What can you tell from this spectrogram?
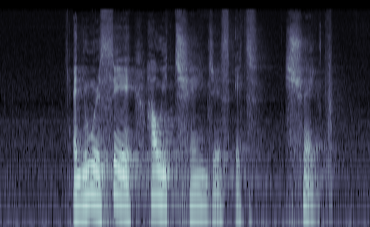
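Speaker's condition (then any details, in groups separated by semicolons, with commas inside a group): Cleft lip and palate, severe; could not suck breast milk as newborn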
